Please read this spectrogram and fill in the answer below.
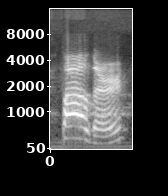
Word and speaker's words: father: My father, ini dibacanya juga pakai A.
